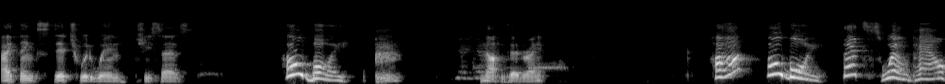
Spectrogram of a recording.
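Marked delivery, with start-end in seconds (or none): 2.8-9.5 very high, swooping, sing-song falsetto. Co-host doing a Mickey voice before the trivia starts: falsetto Mickey Mouse voice. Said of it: "I don't think you got enough falsetto going there".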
